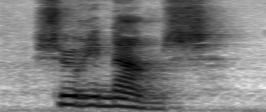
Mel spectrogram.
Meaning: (adjective) Surinamese; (proper noun) Sranan Tongo (language)
- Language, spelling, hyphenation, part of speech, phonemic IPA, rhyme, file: Dutch, Surinaams, Su‧ri‧naams, adjective / proper noun, /ˌsyriˈnaːms/, -aːms, Nl-Surinaams.ogg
